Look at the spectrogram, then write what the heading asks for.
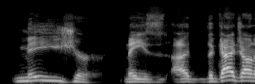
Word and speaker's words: Mazur: all right well know I saw a pronouncer on Twitter from a guy who said it's pronounced like Frasier I you're probably right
